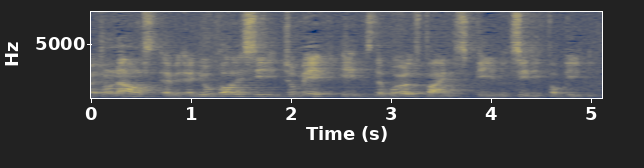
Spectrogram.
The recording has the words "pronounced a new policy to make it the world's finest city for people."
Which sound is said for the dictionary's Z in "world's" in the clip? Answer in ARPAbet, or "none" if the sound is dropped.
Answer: none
